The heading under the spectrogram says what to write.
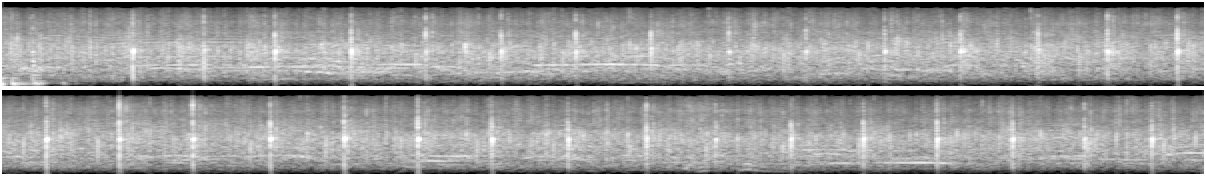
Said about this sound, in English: If you're glad that God hears us when we pray, if you're glad that God sees us when we give, why don't you clap your hands and why don't you shout?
